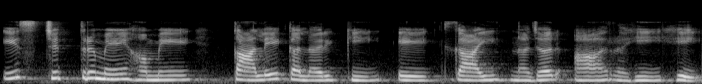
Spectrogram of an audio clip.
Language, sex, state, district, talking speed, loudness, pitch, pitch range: Hindi, female, Madhya Pradesh, Dhar, 110 wpm, -16 LUFS, 200 Hz, 190-225 Hz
